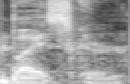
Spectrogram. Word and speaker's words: Beiseker: B-E-I-S-E-K-E-R. – Bicycle. – Bicycle, Alberta. – Have you been to Bisker? – Yeah, I've been to Bisker. – Oh, you have? – Crossfield had a little beef with Bisker.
